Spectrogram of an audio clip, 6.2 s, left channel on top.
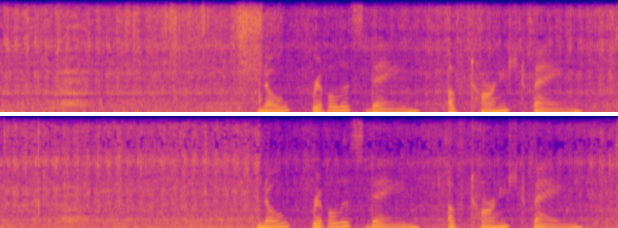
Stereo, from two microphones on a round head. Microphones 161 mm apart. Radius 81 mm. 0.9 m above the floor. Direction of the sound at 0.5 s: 55° left (ahead or behind).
